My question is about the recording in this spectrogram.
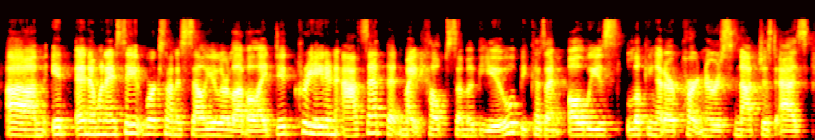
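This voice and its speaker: An energetic woman in her forties talks on a video call from home, pressing her points with emphatic repetition. Her voice sits a little low for a woman yet sounds bright and forceful. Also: brisk, few pauses. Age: 40s. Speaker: fitness program creator. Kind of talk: video call talk to business partners.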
